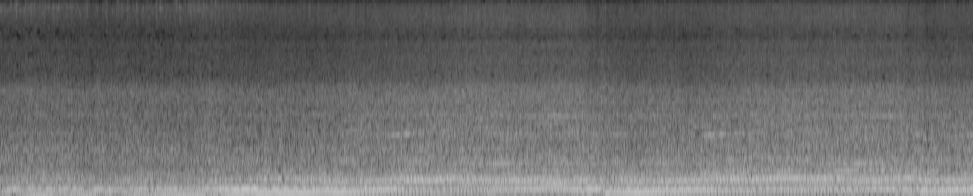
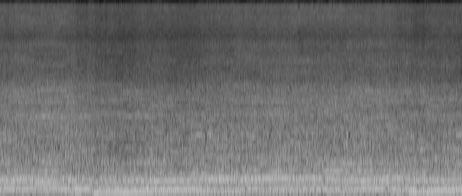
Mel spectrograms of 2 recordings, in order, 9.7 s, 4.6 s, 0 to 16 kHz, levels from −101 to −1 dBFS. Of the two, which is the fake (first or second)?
second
